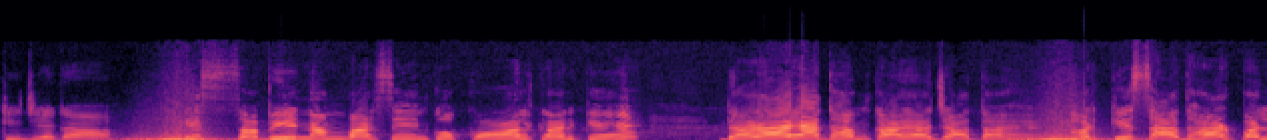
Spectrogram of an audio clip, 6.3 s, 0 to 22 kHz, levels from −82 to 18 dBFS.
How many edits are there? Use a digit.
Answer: 2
